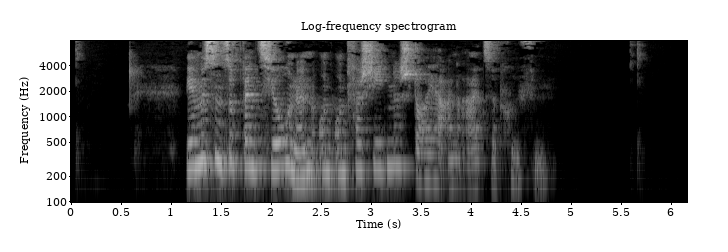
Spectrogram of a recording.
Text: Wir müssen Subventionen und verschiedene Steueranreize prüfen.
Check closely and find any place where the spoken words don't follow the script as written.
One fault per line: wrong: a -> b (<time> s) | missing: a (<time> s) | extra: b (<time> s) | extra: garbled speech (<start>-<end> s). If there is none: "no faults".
extra: und (2.6 s)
